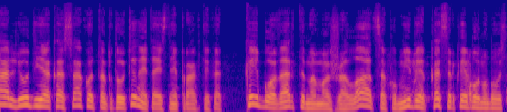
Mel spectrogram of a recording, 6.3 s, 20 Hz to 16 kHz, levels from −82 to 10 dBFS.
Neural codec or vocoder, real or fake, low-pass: codec, 44.1 kHz, 3.4 kbps, Pupu-Codec; fake; 14.4 kHz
